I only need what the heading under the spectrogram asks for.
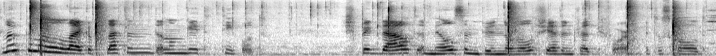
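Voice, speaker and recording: With noticeable background noise behind her, a woman speaks at a fairly quick pace with lively intonation. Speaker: streamer reading books aloud. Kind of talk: casual chat; reading aloud. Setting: live stream. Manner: loud.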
